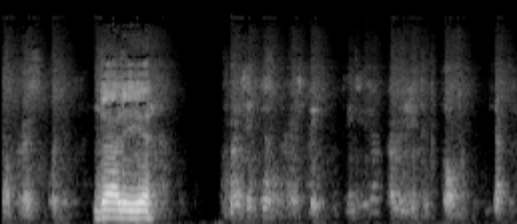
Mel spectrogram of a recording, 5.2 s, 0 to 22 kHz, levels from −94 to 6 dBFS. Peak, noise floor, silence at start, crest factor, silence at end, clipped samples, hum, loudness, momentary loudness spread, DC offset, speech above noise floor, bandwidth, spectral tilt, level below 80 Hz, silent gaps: -2 dBFS; -68 dBFS; 0.05 s; 18 dB; 0.15 s; under 0.1%; none; -14 LUFS; 27 LU; under 0.1%; 53 dB; 9.2 kHz; -6 dB/octave; -60 dBFS; none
